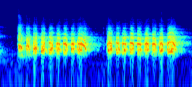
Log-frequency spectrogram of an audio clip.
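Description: A shofar sounds teruah: two loud runs of rapid staccato blasts, about nine short bright notes each, separated by a brief pause, with no talking over them.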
